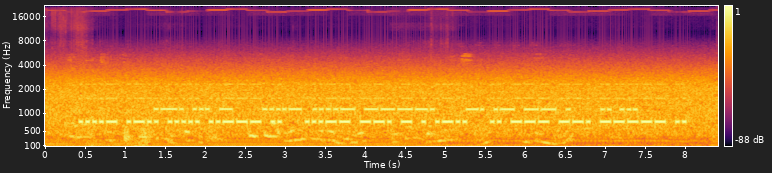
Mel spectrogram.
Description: Morse code, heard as two keyed tones, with radio static and the noise inside a bus. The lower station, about 28 wpm, 770 Hz: 4L52I 3GTEL IOG0I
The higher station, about 28 wpm, 1130 Hz: RST 449 NAME IS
